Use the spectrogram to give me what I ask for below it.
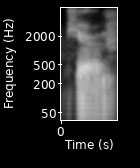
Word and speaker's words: Purim: week because it is the Jewish holiday of Purim. I hope I pronounced that right.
